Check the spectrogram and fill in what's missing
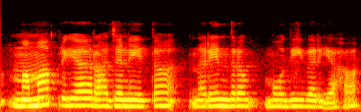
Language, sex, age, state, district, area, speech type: Sanskrit, female, 45-60, Tamil Nadu, Chennai, urban, spontaneous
